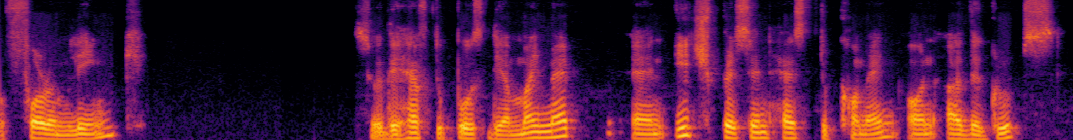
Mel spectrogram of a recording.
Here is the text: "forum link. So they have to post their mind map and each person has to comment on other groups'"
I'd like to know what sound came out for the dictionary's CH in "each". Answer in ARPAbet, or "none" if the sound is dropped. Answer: CH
